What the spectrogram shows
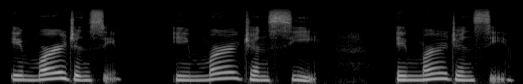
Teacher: remember to stress that second syllable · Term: syllable stress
